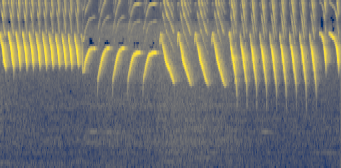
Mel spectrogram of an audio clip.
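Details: Canary song offered for training young canaries: a fast run of downward-sweeping high notes, then slower, broader rising-falling slurs, then another rapid series of bright descending notes, with about a dozen syllables per tour.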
